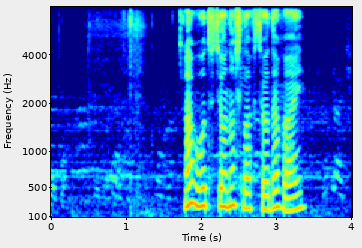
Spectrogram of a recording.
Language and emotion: Russian, positive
